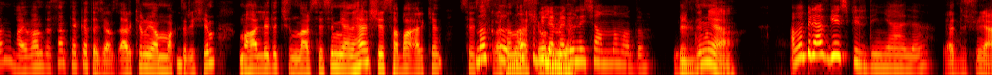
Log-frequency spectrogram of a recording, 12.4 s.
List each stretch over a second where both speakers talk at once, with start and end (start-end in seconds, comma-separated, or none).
6.0-7.3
